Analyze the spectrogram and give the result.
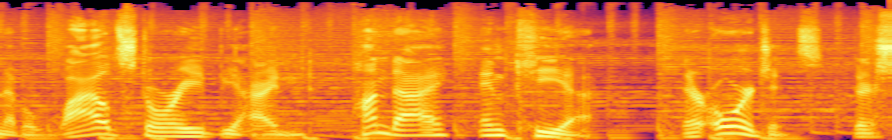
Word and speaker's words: Hyundai: It's Hyundai. – Hyundai. – Rhymes with Sunday.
